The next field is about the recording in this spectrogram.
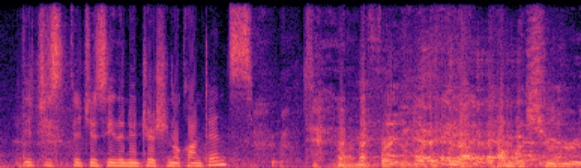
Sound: laughter

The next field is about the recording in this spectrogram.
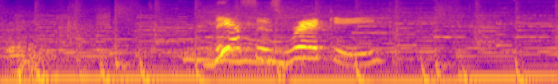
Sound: laughing; in silly voice

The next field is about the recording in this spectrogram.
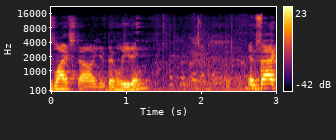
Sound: laughter

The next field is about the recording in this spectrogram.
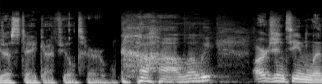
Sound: David laughs

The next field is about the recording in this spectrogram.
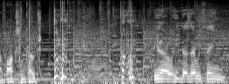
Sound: grunting

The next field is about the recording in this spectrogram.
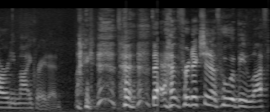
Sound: laughs

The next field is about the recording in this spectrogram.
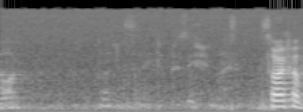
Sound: mumbles

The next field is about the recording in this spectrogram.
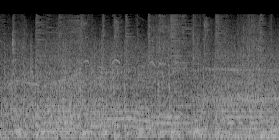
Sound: machine Engines Running

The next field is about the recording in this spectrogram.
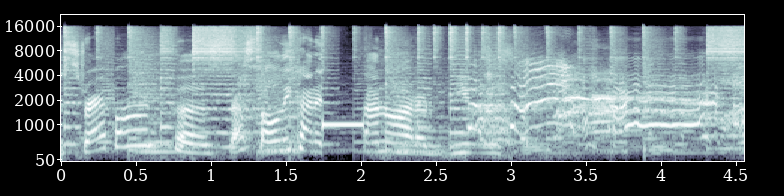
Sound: beep

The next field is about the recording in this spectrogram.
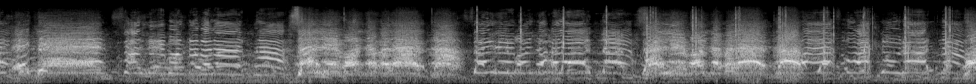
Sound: chants; chants

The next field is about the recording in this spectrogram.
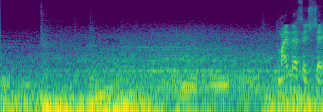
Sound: distant sirens

